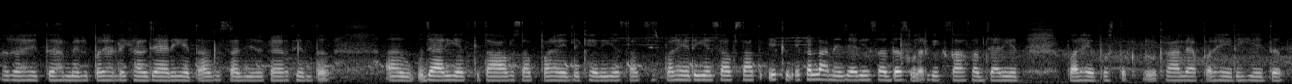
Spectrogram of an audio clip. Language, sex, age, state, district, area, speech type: Maithili, female, 18-30, Bihar, Begusarai, rural, spontaneous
